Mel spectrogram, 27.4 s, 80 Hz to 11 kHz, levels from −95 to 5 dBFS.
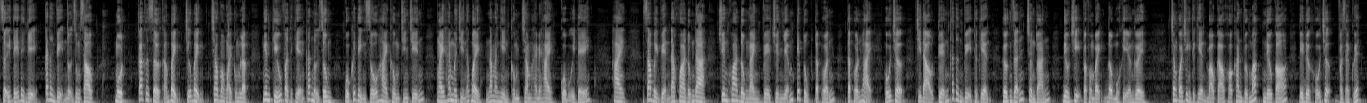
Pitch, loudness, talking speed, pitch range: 140 Hz, -28 LUFS, 250 wpm, 120-160 Hz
